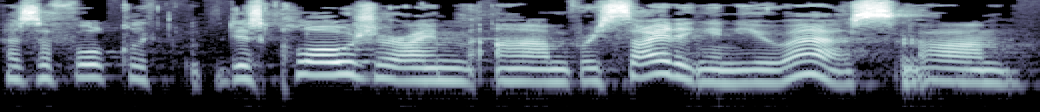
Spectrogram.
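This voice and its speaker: A middle-aged woman from Finland giving a scientific conference lecture, explaining carefully with many pauses and fillers. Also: mid-range voice, fairly bright tone. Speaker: physician researcher giving a conference talk.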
